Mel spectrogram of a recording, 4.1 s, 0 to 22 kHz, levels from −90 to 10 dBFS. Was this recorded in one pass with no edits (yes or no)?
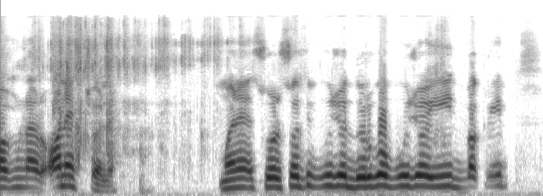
yes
